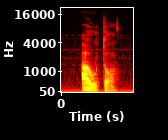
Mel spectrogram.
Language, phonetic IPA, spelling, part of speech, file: Polish, [ˈawtɔ], auto-, prefix, Pl-auto-.ogg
